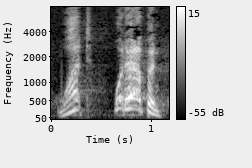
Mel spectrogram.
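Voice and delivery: high-pitched, incredulous questioning; mock alarm, jumping up in pitch; shocked friends. Old friends hearing "I'm saved," shocked reaction.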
